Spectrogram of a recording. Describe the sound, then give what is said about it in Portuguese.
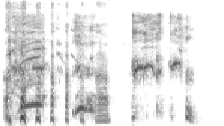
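A voice imitates a strained, choking cough made when breathing was blocked by a gogoplata chokehold in a grappling fight: a rough, strangled burst of hacking followed by two shorter, tight coughs after a brief pause, loud, with no talking. “Até tossi.”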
